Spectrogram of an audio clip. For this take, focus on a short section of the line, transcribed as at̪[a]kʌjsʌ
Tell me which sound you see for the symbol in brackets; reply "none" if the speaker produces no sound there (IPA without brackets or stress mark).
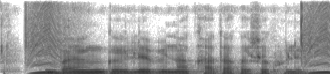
a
